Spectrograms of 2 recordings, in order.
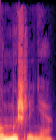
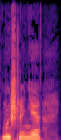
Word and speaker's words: мышление: И как э, Помните, Горбачев говорил мышление. Да. За ним э, дикторы Первого канала стали говорить мышление, и какое-то время люди, значит, говорили мышление, мышление, в общем, не знали, как говорить.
